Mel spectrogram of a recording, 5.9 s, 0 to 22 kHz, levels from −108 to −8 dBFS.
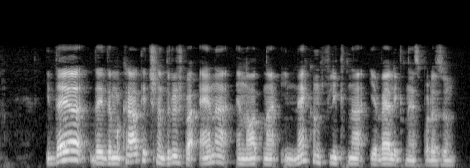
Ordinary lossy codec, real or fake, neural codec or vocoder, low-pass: none; real; none; 7.2 kHz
